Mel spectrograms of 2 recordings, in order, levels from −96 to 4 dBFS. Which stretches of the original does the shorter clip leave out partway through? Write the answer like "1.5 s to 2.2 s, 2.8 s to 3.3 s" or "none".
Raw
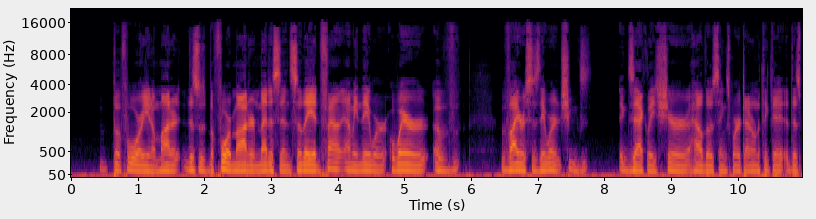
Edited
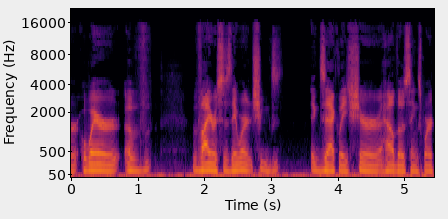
none

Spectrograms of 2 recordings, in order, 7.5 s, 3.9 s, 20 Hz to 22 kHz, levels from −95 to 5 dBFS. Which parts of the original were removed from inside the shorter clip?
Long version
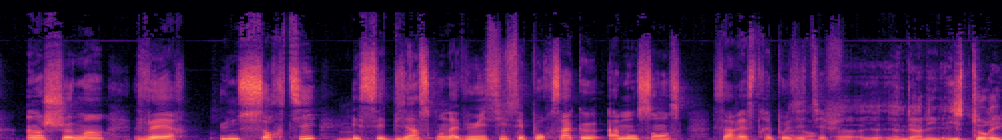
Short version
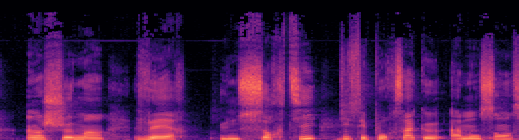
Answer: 2.5 s to 3.7 s

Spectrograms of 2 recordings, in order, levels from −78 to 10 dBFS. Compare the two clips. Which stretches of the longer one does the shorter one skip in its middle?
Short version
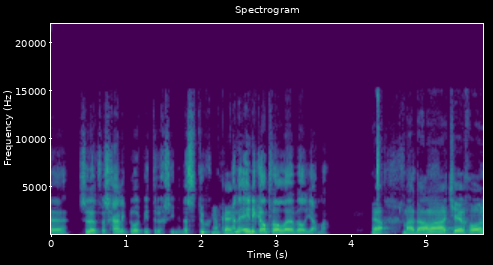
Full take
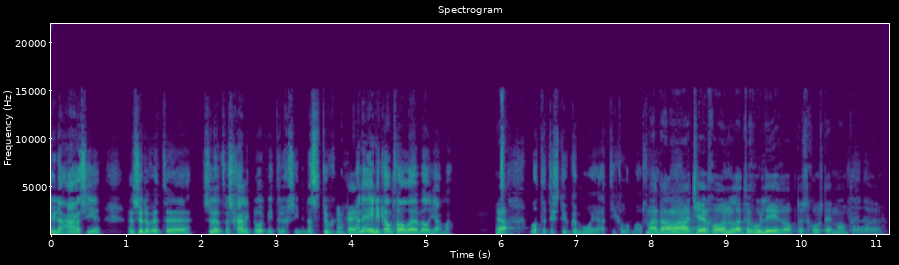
6.3 s to 7.9 s

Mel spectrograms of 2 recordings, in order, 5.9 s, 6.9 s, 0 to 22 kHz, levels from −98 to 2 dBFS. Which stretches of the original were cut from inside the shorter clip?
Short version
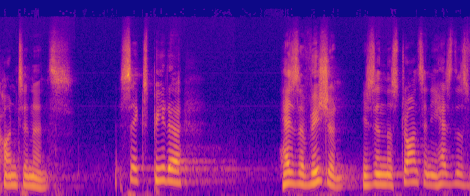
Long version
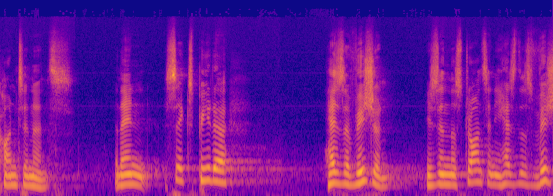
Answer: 1.4 s to 2.0 s, 5.0 s to 5.2 s

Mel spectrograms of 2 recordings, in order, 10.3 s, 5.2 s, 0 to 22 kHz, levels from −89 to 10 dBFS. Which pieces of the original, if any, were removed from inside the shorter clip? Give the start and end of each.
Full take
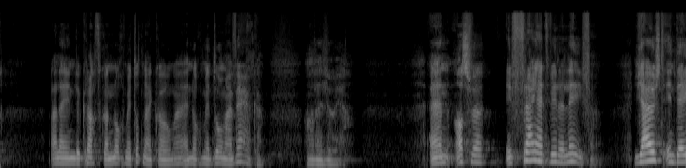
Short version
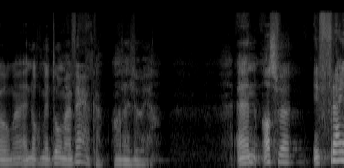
4.0 s to 4.5 s

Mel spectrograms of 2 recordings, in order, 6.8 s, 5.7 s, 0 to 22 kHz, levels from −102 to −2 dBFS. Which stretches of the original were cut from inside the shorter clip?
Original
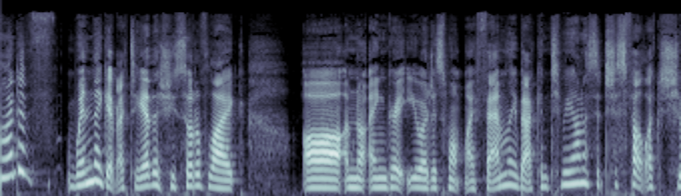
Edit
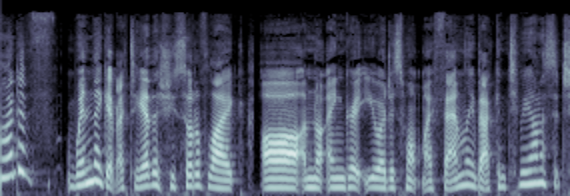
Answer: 2.5 s to 2.9 s

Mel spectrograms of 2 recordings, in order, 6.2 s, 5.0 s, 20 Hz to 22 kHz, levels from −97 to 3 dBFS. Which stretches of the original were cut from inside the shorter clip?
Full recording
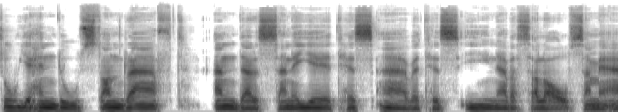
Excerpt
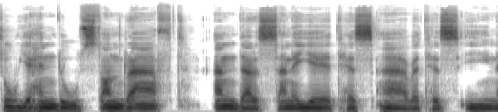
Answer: none

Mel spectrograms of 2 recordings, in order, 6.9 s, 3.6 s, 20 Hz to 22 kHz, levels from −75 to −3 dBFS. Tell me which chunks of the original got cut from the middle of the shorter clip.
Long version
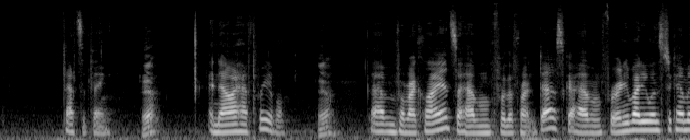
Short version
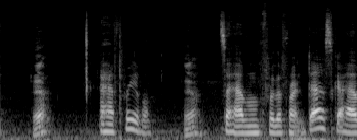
2.1 s to 2.3 s, 3.5 s to 4.5 s

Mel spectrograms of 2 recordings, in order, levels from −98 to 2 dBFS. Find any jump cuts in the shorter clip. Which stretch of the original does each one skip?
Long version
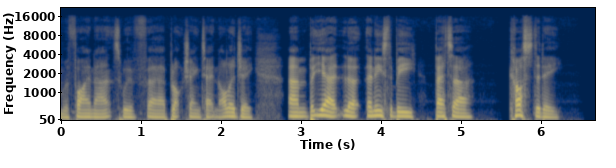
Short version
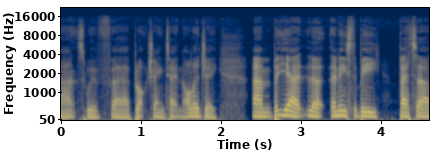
none

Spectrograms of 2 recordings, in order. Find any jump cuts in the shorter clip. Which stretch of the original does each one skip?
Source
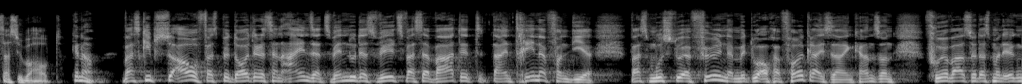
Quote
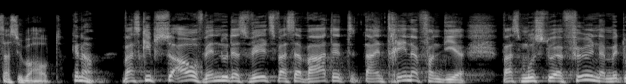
2.0 s to 3.3 s

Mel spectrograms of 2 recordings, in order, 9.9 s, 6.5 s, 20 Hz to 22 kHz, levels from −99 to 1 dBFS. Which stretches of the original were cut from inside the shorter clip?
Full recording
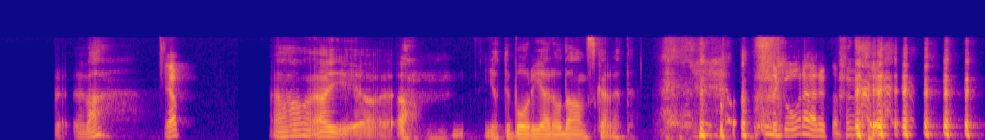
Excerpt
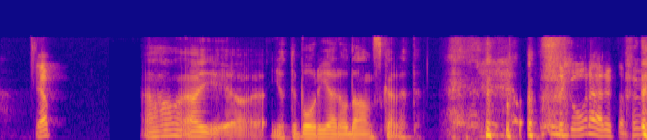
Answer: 3.9 s to 4.8 s

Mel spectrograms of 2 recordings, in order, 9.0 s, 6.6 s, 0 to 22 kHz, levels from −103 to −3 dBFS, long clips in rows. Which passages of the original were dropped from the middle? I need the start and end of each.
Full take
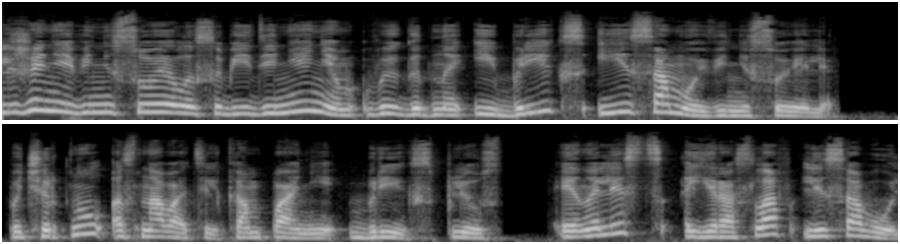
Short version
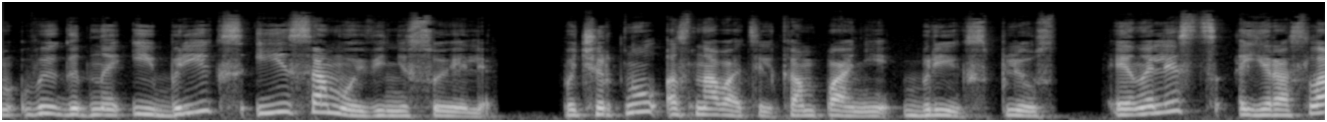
none

